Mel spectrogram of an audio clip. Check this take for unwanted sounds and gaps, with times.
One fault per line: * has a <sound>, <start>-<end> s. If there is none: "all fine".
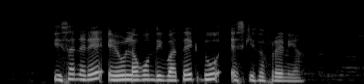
all fine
